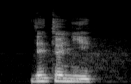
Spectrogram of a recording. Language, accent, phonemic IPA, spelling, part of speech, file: French, Canada, /de.tə.nje/, déteniez, verb, LL-Q150 (fra)-déteniez.wav
- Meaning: inflection of détenir: 1. second-person plural imperfect indicative 2. second-person plural present subjunctive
